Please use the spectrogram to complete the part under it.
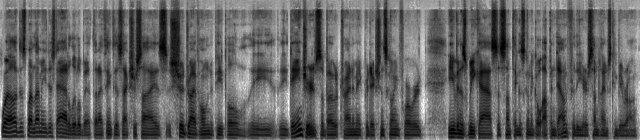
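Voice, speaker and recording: A man's voice: extremely low pitch, fairly even intonation, brisk, no room sound, clean studio sound. A man co-hosting a finance podcast, wry and teasing, often restarting his sentences. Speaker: co-host. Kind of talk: casual finance podcast chat.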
